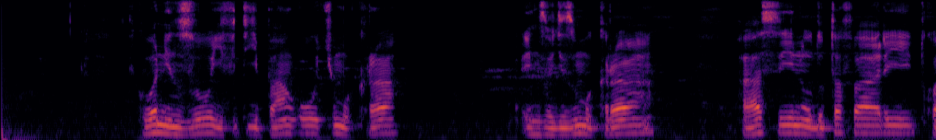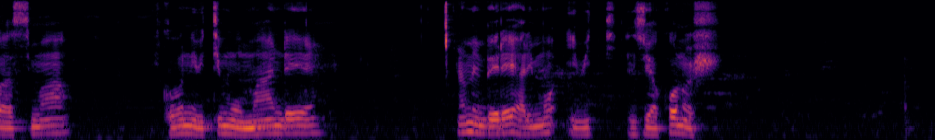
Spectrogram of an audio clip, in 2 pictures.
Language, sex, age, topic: Kinyarwanda, male, 18-24, government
